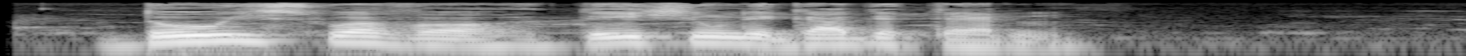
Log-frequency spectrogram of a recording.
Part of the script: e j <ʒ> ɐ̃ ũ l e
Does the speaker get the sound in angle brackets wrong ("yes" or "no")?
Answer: yes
